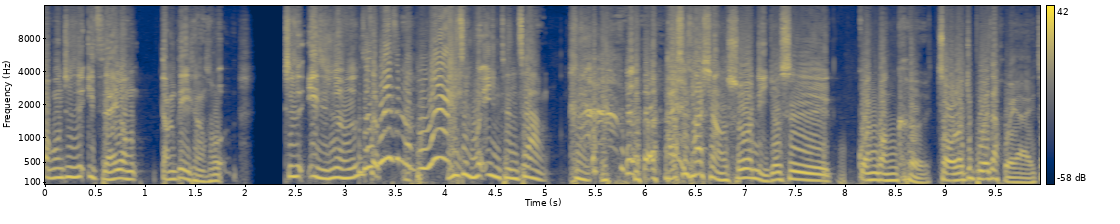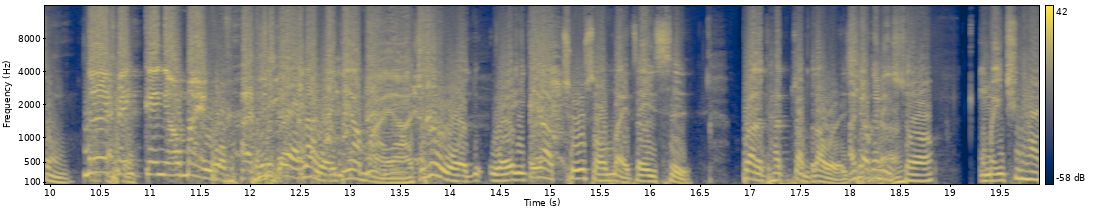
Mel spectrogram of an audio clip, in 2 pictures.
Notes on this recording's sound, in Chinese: 這集音質很容易破音，大家都太激動了。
